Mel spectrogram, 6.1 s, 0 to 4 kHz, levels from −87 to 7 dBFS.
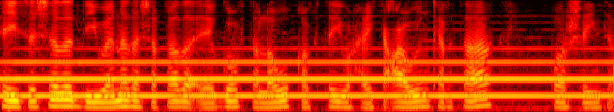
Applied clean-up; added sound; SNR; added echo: none; Brass instrument; -2 dB; none.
